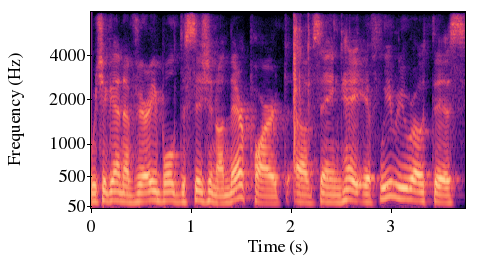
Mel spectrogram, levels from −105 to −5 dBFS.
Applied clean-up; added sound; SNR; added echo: neural mask model Resemble Enhance denoiser.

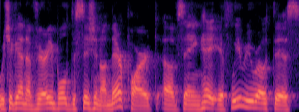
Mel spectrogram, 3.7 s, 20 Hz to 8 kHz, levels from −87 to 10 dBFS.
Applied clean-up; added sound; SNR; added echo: none; none; none; none.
